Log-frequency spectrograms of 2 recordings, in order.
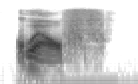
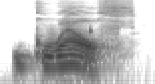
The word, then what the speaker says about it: Guelph: Guelph. Am I pronouncing that correctly? – Guelph. – Guelph.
